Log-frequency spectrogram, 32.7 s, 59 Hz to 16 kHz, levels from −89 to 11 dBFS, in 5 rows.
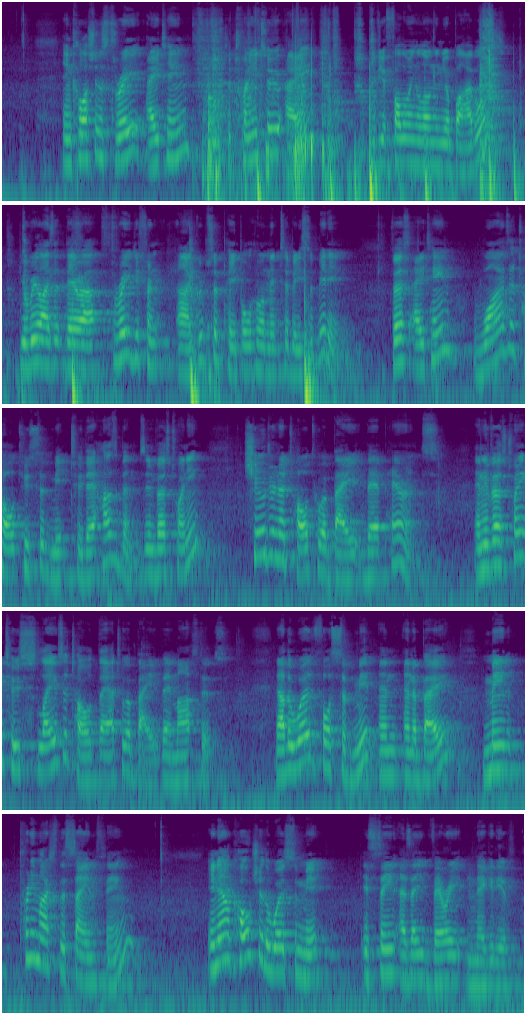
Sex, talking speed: male, 165 wpm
